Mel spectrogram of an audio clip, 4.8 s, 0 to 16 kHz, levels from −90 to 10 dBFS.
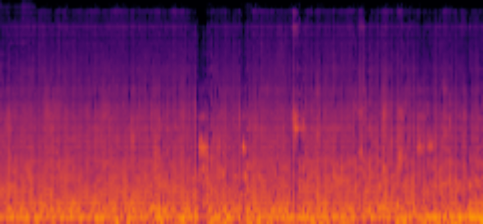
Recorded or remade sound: remade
